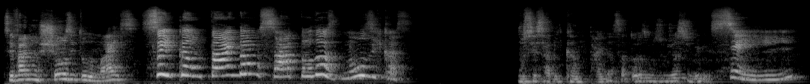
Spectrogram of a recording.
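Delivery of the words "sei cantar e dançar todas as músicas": very high, slow puppet voice; Kleber. Acted. Puppet bragging about his idol's songs, high puppet voice. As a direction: boast slowly as a squeaky dummy. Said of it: "acha uma voz que pareça com o boneco".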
